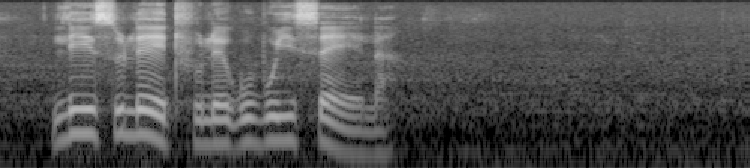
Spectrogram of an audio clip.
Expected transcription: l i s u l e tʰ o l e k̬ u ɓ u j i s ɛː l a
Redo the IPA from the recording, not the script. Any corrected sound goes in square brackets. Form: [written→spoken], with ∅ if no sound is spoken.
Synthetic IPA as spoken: l i s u l e tʰ [o→u] l e k̬ u ɓ u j i s ɛː l a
